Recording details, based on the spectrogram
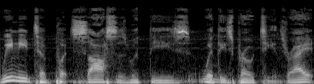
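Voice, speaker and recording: A man at a moderate pace, somewhat breathy, with an American accent and very wide pitch swings. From Massachusetts (Medford, Boston area). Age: 40s. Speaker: restaurant owner and chef. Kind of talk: interview.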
